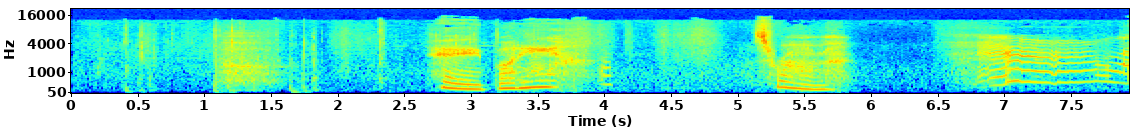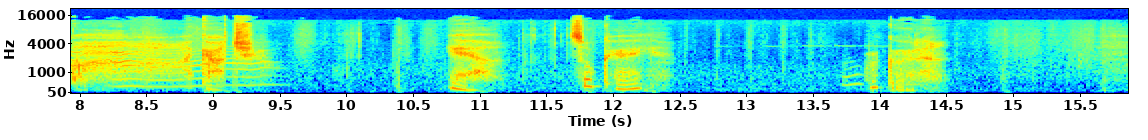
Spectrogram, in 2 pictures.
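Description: A young woman speaks softly and warmly, close by.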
